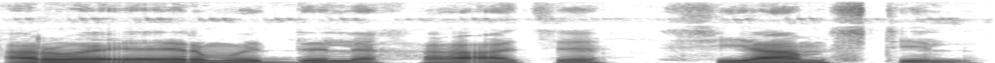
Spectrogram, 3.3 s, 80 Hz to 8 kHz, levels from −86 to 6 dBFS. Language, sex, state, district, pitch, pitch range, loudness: Bengali, male, Assam, Hailakandi, 135 Hz, 125-145 Hz, -20 LUFS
